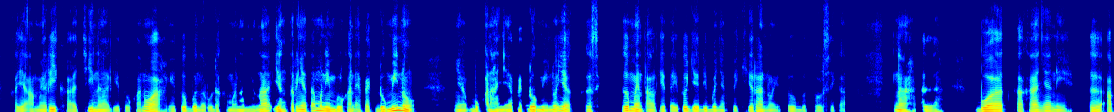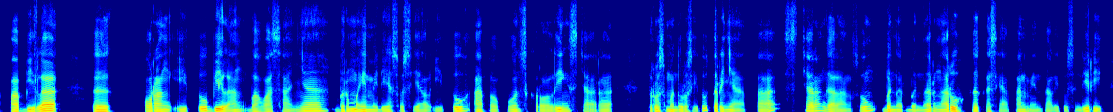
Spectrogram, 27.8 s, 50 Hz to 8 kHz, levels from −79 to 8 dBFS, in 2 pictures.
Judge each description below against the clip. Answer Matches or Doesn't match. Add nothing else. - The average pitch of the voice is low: Matches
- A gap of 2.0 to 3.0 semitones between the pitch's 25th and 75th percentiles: Doesn't match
